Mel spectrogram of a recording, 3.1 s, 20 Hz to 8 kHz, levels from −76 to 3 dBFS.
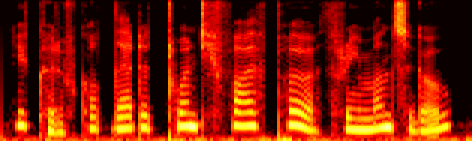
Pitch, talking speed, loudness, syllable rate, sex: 210 Hz, 210 wpm, -16 LUFS, 4.8 syllables/s, female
